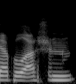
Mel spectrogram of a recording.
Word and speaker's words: Appalachian: The Appalachian Mountains.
